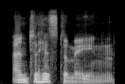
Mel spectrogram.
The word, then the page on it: antihistamine: British English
